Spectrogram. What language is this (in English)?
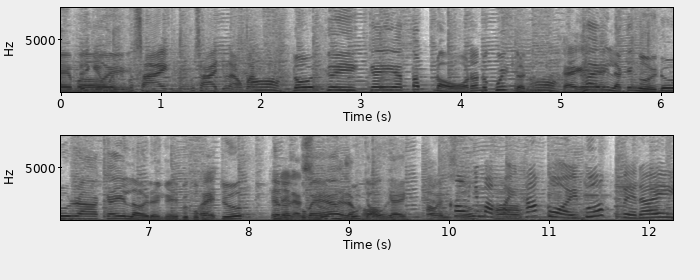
Vietnamese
